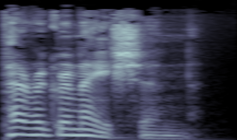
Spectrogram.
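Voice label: "peregrination", British English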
